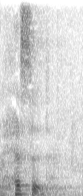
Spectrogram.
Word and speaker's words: hesed: And it's the word hesed, which is just spelled with vowels, H-E-S-E-D.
